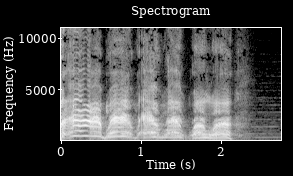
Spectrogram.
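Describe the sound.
A voice imitates a goblin's scream as the goblin swings back its dirty sword: a loud, shrill, raspy cry broken into about five quick squawking bursts, with no other sound around it.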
